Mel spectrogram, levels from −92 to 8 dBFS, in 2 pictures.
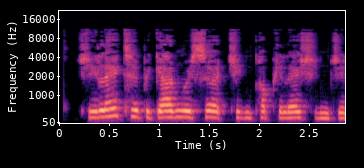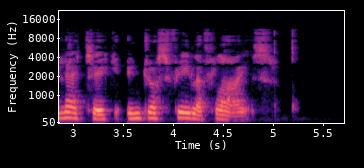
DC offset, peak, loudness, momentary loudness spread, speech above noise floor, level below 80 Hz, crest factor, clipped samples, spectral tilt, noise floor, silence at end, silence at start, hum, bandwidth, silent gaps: under 0.1%; -2 dBFS; -18 LUFS; 12 LU; 30 dB; -68 dBFS; 16 dB; under 0.1%; -4 dB/octave; -48 dBFS; 0.75 s; 0.2 s; none; 11.5 kHz; none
